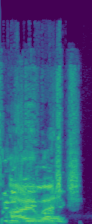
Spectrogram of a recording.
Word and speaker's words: Eilish: I pronounced her name wrong. I didn't have the heart to tell you, man. Yeah, you should have. It's Eilish.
